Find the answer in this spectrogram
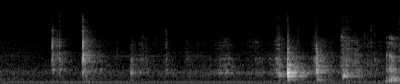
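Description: Small clicks, taps and scrapes of a small wrench and loose screws being handled on a guitar's backplate, as a backplate screw is set aside and the wrench is fitted into the next screw to loosen it. The sharpest click comes about three seconds in.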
